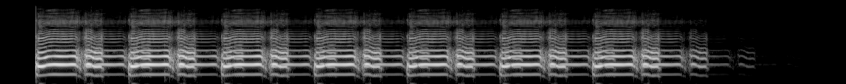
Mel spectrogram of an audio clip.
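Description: VOCALOID5 synthesized singing voice repeating one short sung syllable on a single held note, about twice a second, each with a slight upward scoop at its start. It trails away shortly before the end.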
